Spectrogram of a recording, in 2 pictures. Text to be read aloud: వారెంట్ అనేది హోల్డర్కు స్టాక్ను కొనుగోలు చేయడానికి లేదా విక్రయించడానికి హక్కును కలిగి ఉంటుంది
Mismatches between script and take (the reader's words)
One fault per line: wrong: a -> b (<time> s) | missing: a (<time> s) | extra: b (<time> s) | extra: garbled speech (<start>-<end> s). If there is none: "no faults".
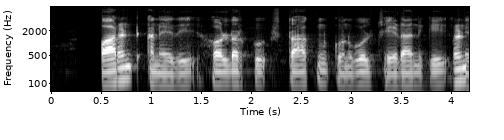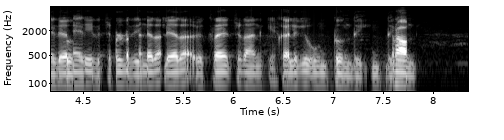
extra: garbled speech (4.0-5.3 s)
missing: హక్కును (6.4 s)
extra: garbled speech (7.4-7.8 s)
